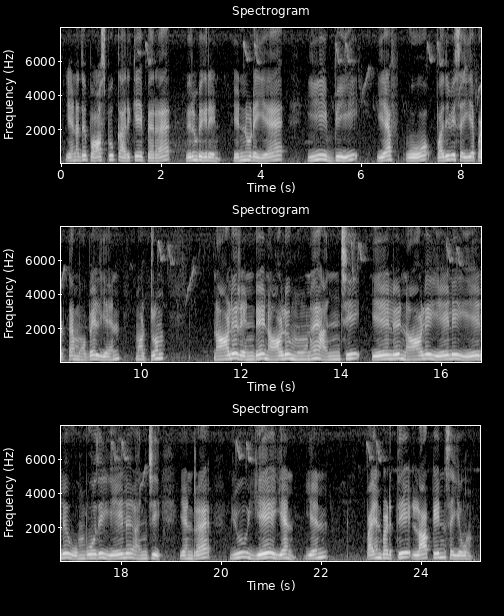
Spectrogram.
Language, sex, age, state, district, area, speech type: Tamil, female, 45-60, Tamil Nadu, Namakkal, rural, read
